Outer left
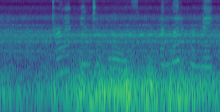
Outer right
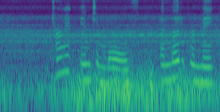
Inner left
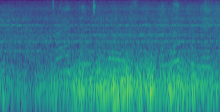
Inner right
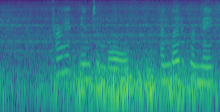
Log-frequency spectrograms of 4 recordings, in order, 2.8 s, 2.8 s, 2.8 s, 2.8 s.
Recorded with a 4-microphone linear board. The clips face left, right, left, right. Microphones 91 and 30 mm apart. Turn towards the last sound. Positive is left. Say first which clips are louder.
# outer right 7 dB, inner right 4 dB
turn(degrees=-50)  # may be behind; listen again after turning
